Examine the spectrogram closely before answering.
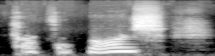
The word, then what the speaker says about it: carte blanche: Carte blanche.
